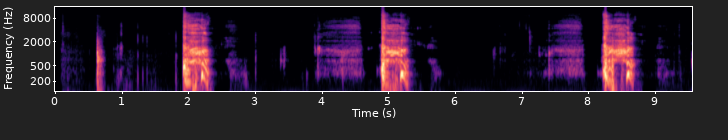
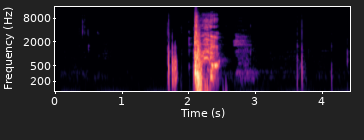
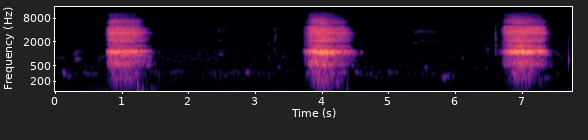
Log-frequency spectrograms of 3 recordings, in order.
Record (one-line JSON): {"three_cough_length": "9.6 s", "three_cough_amplitude": 32768, "three_cough_signal_mean_std_ratio": 0.29, "cough_length": "4.4 s", "cough_amplitude": 32768, "cough_signal_mean_std_ratio": 0.2, "exhalation_length": "7.8 s", "exhalation_amplitude": 17787, "exhalation_signal_mean_std_ratio": 0.41, "survey_phase": "beta (2021-08-13 to 2022-03-07)", "age": "18-44", "gender": "Male", "wearing_mask": "No", "symptom_none": true, "smoker_status": "Current smoker (e-cigarettes or vapes only)", "respiratory_condition_asthma": false, "respiratory_condition_other": false, "recruitment_source": "REACT", "submission_delay": "1 day", "covid_test_result": "Negative", "covid_test_method": "RT-qPCR"}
